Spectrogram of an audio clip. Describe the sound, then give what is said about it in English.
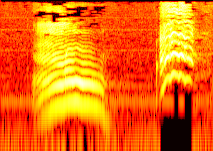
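A voice imitates farm animals: a long, drawn-out low moo that falls in pitch, a brief pause, then a shorter, higher sheep-like bleat, both loud. “Wait, what is this bleating of the sheep? What is this lowing of the cattle?”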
